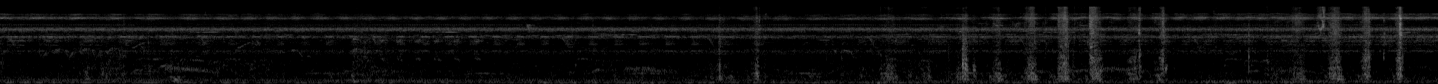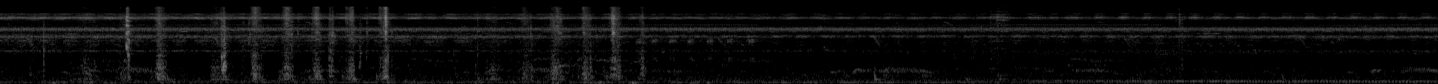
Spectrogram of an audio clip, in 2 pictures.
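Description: Steady high-pitched chorus of insects shrilling on several steady tones throughout. From about 9 to 21 s comes an irregular run of sharp clicks and knocks as a knife works the cut end of a sugar palm's flower stalk, shaving it to renew the sap flow.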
